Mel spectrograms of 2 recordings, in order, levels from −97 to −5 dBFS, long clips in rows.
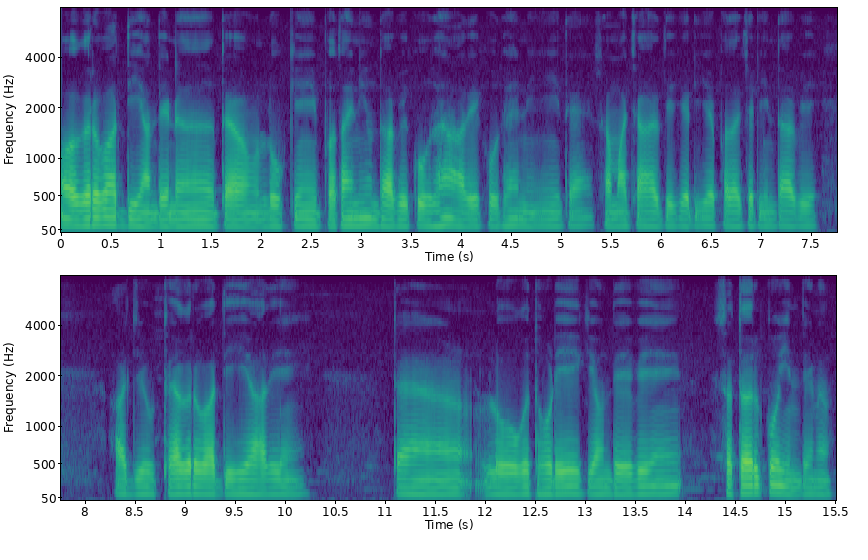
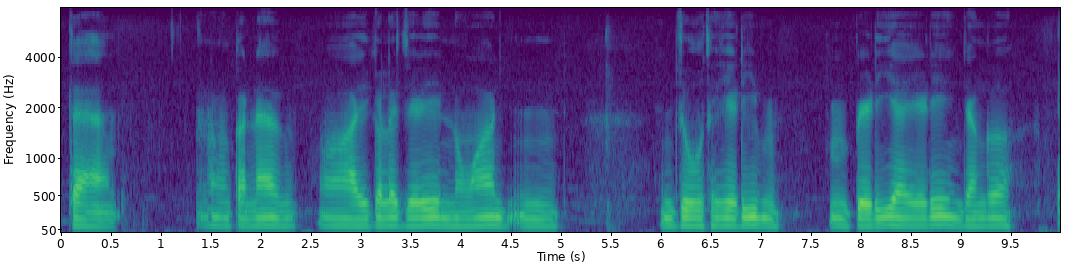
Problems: none marked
